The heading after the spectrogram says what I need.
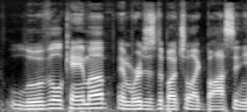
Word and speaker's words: Louisville: You really just don't don't say any of the middle. Just say an L and then hang out for a while and then you have to say it like you have a lot of biscuits and gravy you're currently trying to eat in your mouth.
